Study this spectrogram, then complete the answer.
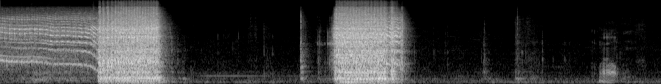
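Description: A Milwaukee drill drives a T20 bolt using an undersized T15 bit, two loud close bursts of whirring motor under a second each, separated by quiet pauses with small clicks and handling noise.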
